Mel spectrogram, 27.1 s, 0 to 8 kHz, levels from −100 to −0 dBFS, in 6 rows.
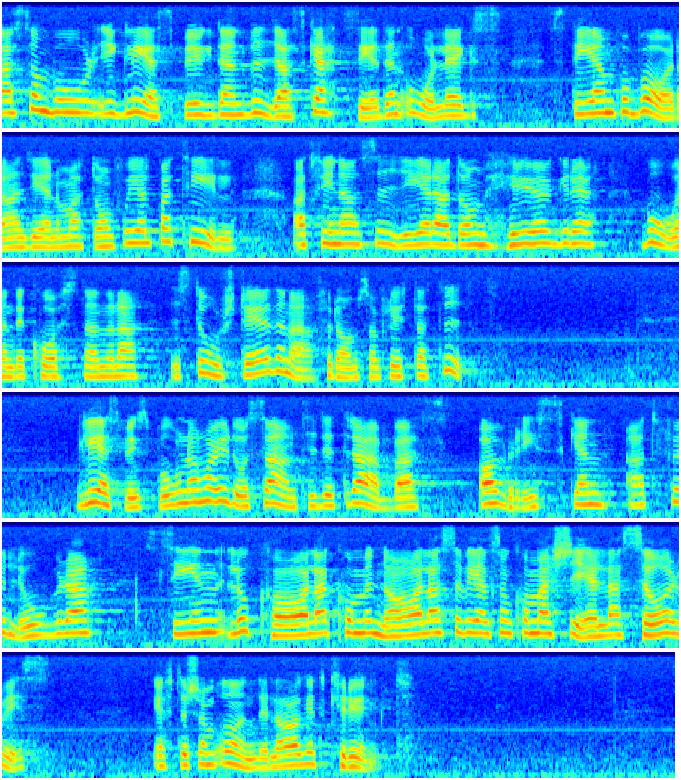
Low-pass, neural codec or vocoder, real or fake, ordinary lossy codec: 7.2 kHz; none; real; none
